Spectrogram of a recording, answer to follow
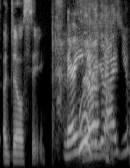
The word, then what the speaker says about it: Adil C: And I'm really hoping that I can't wait to just let everyone know, be like, this is the official way to pronounce Adil C.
